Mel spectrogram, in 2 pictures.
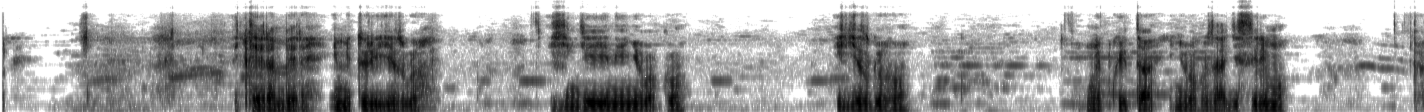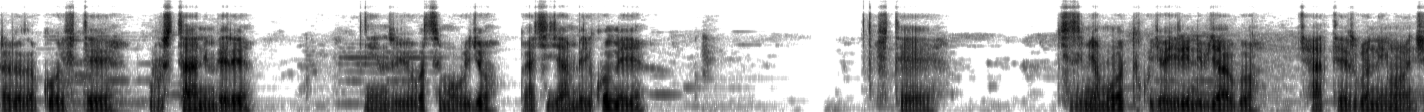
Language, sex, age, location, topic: Kinyarwanda, male, 36-49, Nyagatare, finance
